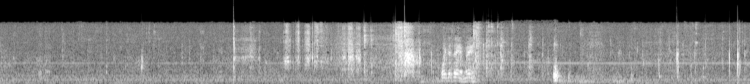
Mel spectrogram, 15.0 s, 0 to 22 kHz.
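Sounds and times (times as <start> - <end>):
utensils clinking against dishes: 7.0 - 8.4, 9.4 - 15.0.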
